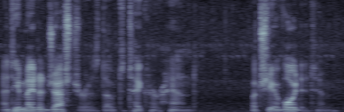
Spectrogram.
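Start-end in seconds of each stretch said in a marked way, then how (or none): none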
